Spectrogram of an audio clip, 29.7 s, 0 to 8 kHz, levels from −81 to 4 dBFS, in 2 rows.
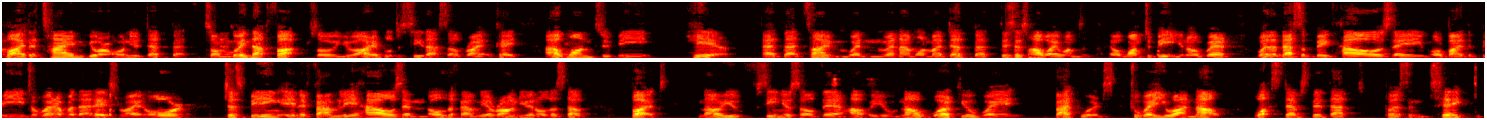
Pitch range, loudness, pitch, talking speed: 130-155 Hz, -28 LUFS, 140 Hz, 215 wpm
